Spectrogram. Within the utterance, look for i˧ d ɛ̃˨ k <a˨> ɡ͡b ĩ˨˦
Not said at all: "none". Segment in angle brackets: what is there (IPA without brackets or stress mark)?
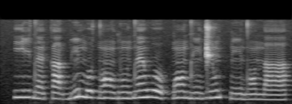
a˨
